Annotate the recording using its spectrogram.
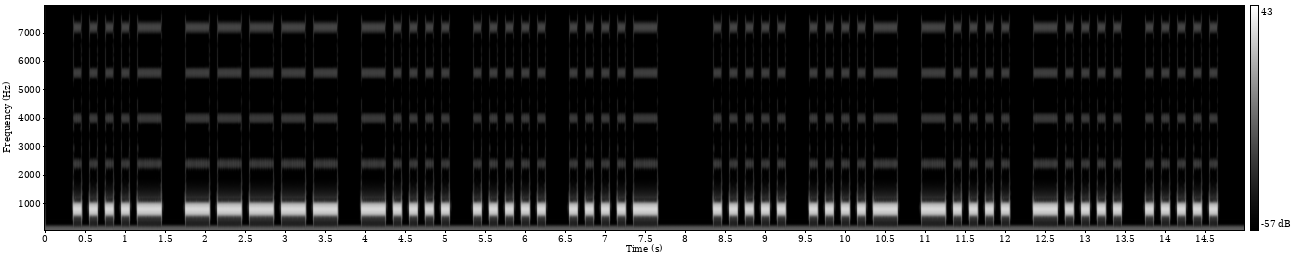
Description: Morse code, heard as a keyed tone, about 12 wpm, 800 Hz. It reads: 40654 54665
